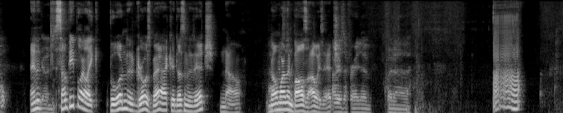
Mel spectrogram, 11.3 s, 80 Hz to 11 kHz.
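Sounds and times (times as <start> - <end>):
speech: 0.0 - 8.4, 9.8 - 10.5
loud buzzy fart: 9.8 - 10.6.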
